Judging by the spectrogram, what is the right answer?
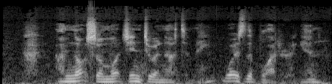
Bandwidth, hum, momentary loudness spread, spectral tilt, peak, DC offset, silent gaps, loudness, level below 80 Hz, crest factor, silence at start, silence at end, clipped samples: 17 kHz; none; 17 LU; -2.5 dB/octave; 0 dBFS; under 0.1%; none; -17 LUFS; -46 dBFS; 20 dB; 0.05 s; 0 s; under 0.1%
